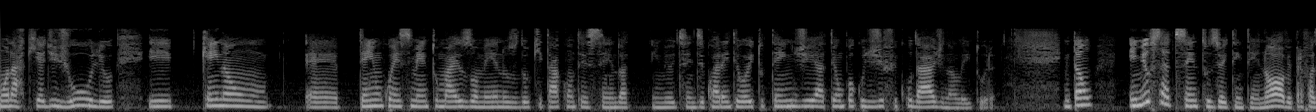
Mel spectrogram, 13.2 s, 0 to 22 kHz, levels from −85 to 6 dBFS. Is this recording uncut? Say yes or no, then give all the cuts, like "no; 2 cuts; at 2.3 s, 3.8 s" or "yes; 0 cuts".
yes; 0 cuts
